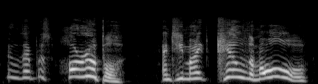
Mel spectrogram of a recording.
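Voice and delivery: very high, loud distress; quaking horror. A narrator's reading. Girl aghast after the giant's rampage, quaking and distressed. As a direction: cry it out high, horrified. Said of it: "quaking so badly".

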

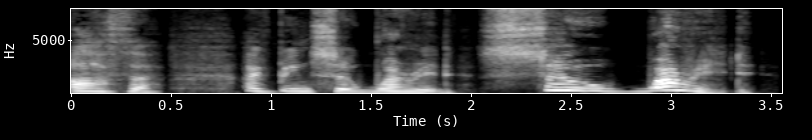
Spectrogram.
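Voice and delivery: high-pitched anxious wife, overwrought; a distraught woman fussing in relief; frantic worry. A narrator's reading. Frantic wife greets returning husband.

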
